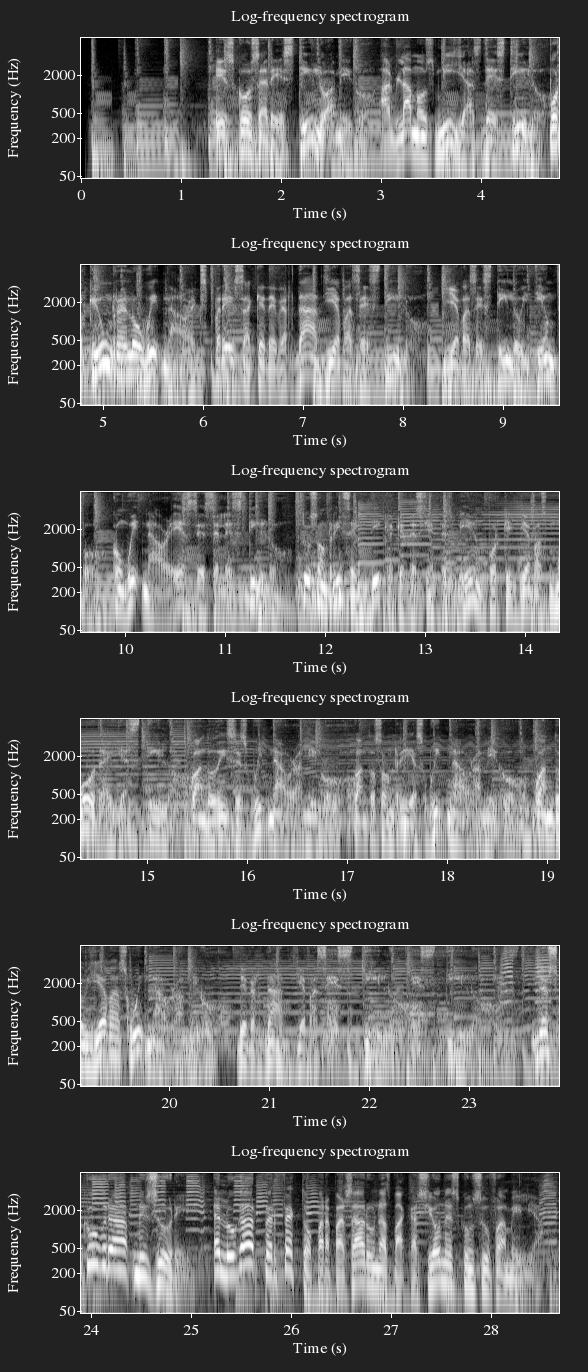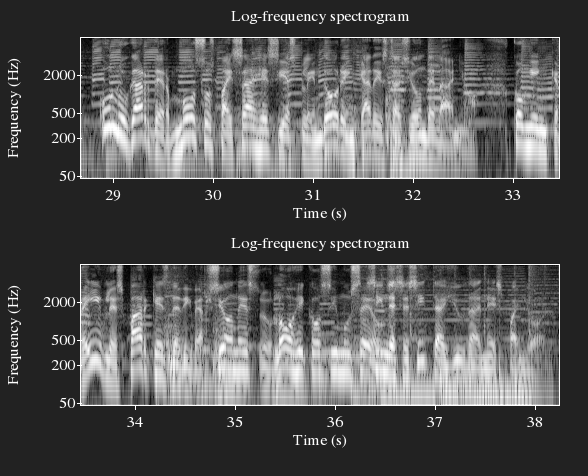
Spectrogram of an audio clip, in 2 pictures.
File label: Spanish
